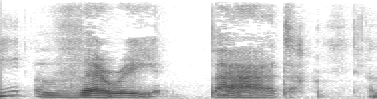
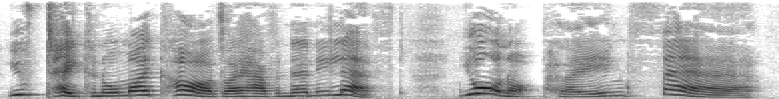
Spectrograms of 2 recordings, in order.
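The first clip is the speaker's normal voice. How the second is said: upset complaint; 7 semitones higher, 8 dB louder than usual. Acted. Donald upset losing his cards.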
